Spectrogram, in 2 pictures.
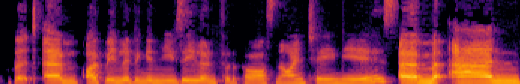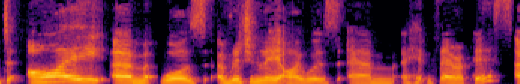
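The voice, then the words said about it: English accent. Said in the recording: “I'm originally from England, as you can probably tell by my accent.”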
